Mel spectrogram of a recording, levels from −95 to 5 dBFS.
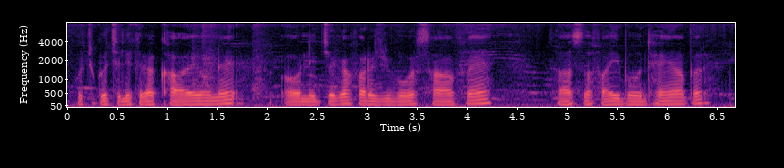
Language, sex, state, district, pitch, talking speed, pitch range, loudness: Hindi, male, Uttar Pradesh, Muzaffarnagar, 105 Hz, 180 wpm, 100-120 Hz, -33 LUFS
